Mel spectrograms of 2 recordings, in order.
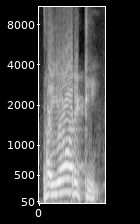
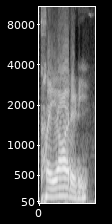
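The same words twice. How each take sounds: First: The consonant near the end is a clear t. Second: The consonant near the end sounds like soft d. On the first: The speaker calls it wrong. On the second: The speaker calls it right.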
